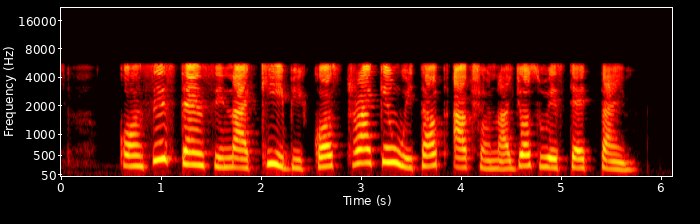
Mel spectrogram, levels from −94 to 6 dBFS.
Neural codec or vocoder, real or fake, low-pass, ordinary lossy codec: none; real; 5.4 kHz; none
